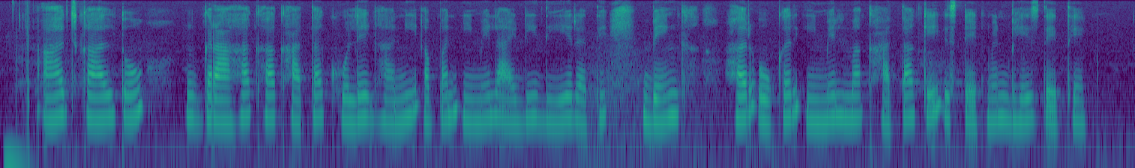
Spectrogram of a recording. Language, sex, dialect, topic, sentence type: Chhattisgarhi, female, Central, banking, statement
